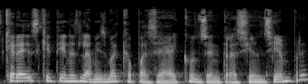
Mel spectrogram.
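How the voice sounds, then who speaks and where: Here a man speaks at a moderate pace and medium pitch, somewhat breathy, with lively intonation. The recording is very clean, with a silent background. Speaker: podcast host. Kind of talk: casual interview.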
